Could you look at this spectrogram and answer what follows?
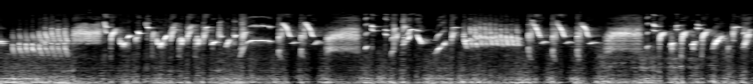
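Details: Song of a European goldfinch, known locally as mguneen, played to teach and motivate young birds to learn it. It is a continuous, rapid, high twittering of sweeping chirps, slurred whistles and buzzy trills without a pause.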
